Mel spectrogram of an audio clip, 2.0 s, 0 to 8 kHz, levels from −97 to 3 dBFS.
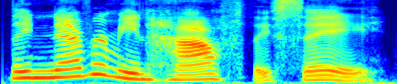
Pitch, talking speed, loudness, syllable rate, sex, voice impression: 205 Hz, 180 wpm, -17 LUFS, 3.8 syllables/s, female, feminine, slightly gender-neutral, slightly young, adult-like, thin, tensed, slightly powerful, slightly bright, hard, clear, fluent, slightly raspy, slightly cool, intellectual, slightly refreshing, sincere, slightly calm, friendly, reassuring, slightly elegant, slightly sweet, lively, slightly strict, slightly intense, slightly sharp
